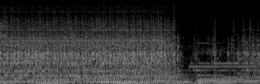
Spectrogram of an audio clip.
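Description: Sewing machine stitching a one-centimetre seam on a lined drawstring bag, a fast, even mechanical whirr close by that drops off near the end.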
